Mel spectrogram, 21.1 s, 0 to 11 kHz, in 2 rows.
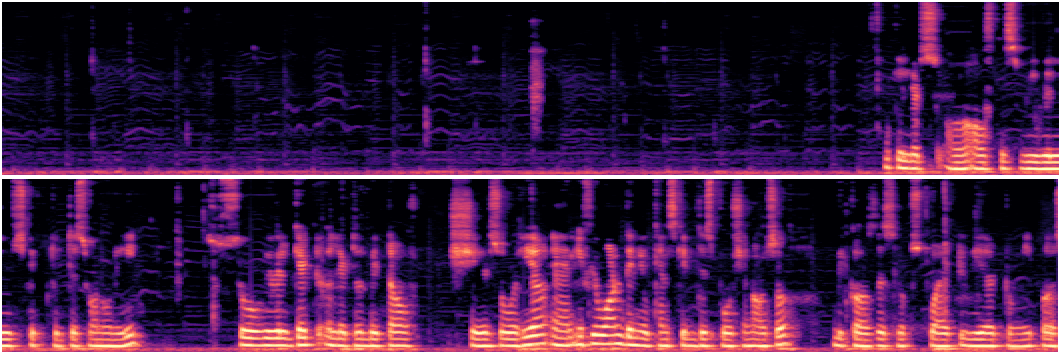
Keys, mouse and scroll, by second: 0.8-9.1 drag, 13.3 click, 13.9 space, 16.4 click, 19.9 space.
